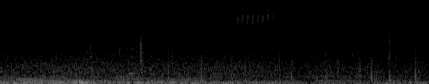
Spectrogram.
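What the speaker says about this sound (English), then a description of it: "We got a horse, fellas." Horse hooves clip-clop at an easy, regular pace in the video game Skyrim, quiet and close, with a soft outdoor ambience beneath.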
